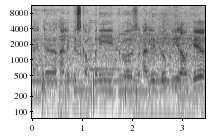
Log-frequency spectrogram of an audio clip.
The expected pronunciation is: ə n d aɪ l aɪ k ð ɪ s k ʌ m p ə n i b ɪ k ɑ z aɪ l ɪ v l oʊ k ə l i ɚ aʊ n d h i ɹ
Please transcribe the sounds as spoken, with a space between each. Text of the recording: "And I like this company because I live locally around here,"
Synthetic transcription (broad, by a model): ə n d aɪ l aɪ k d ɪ s k ʌ m p ə n i b ɪ k ɑ z aɪ l ɪ v l oʊ k ə l i ɚ aʊ n d h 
